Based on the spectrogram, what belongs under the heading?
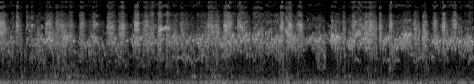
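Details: Budgies keep up a constant, high-pitched warbling chatter, scratchy chirps blending with a few clearer whistled notes, several birds calling together.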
